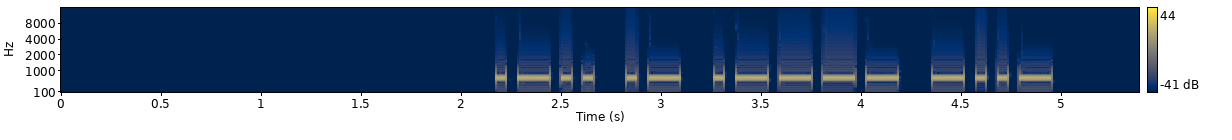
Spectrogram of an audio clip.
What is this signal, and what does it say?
Morse code, heard as a keyed tone, about 22 wpm, 700 Hz. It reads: LA1X
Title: DXCC-100 Call Signs - 4 Characters - 22wpm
